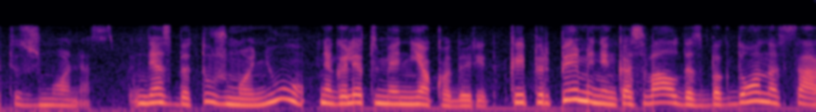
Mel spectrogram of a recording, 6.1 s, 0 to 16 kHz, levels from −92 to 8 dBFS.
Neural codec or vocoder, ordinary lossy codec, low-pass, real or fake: none; Opus, 64 kbps; 7.2 kHz; real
